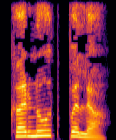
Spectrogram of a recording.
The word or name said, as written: ಕರ್ಣೋತ್ಪಲ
